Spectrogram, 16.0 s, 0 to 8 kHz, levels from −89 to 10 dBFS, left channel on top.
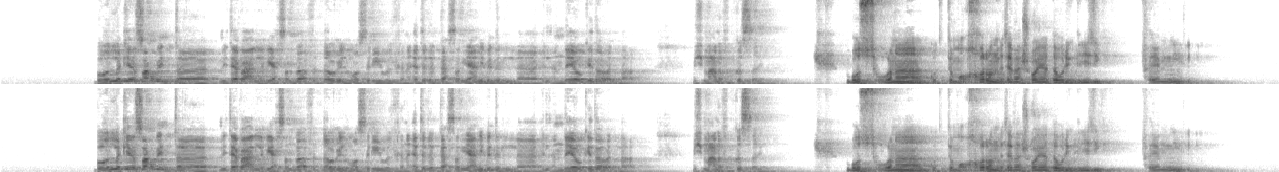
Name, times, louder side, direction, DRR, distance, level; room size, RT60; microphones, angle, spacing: voice 1, 1.2-7.9 8.7-9.6, right 1 dB, 65° right, 3 dB, 3.9 m, -32 dB
voice 2, 10.2-13.8 14.3-14.9, left 2 dB, 30° left, 3 dB, 2.5 m, -26 dB
20.5 x 20.5 x 9.6 m, 0.98 s
head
